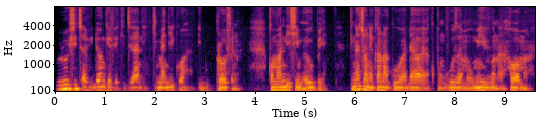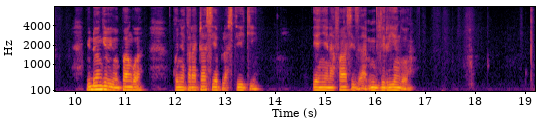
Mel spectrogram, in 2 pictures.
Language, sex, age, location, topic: Swahili, male, 18-24, Kisumu, health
